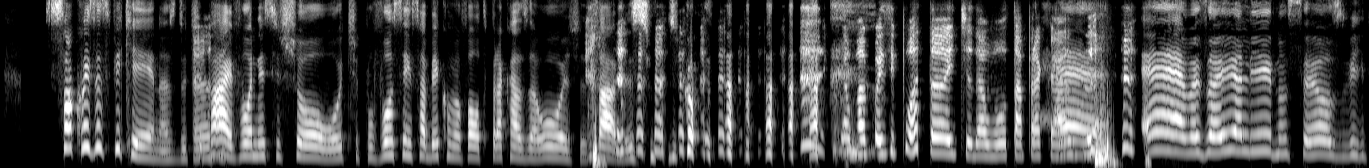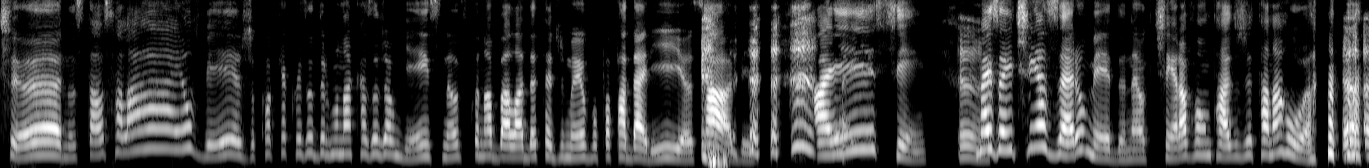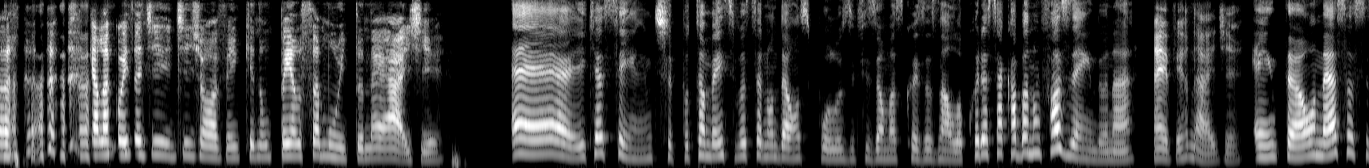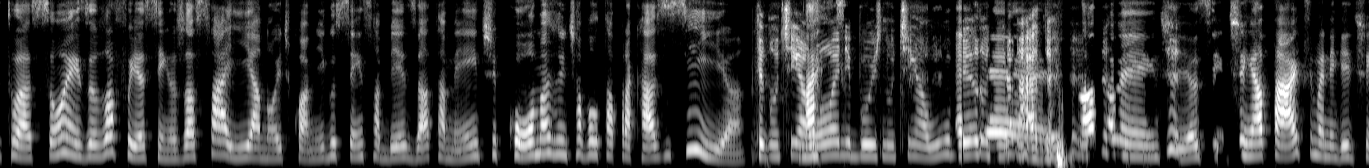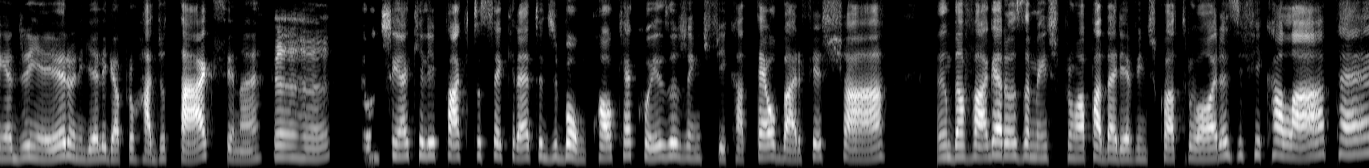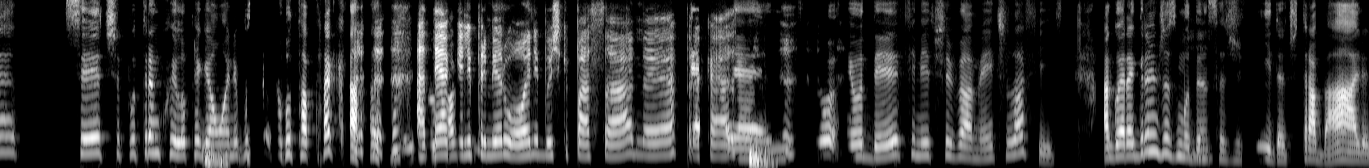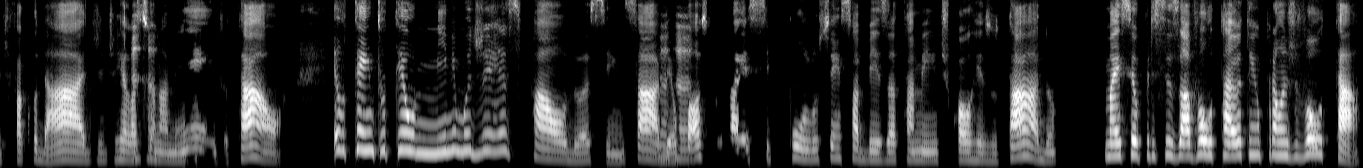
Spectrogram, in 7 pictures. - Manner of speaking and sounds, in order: laugh; laugh; laugh; laugh; laugh; laugh; laugh; laugh; tapping
- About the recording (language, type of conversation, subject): Portuguese, podcast, Como você lida com o medo quando decide mudar?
